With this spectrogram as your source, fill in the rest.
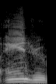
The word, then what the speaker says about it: Andrew: They say his name is Andrew Brown. Downtown Andrew Brown. Yep. No, Andrew Brown, not Andre.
